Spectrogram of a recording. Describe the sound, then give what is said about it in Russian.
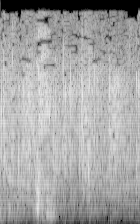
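Applause from an audience, a steady dense patter of many hands that holds at an even level for about two seconds, with a slight swell midway. “Смотри, Богу аплодисмент.”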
